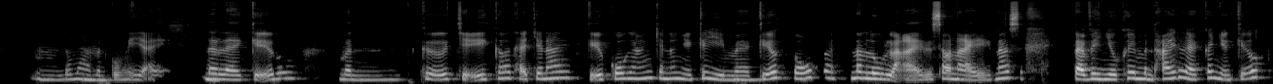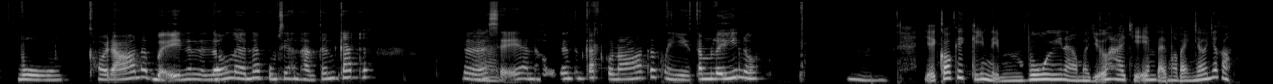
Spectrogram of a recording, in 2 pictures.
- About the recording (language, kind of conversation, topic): Vietnamese, unstructured, Bạn nghĩ ký ức ảnh hưởng như thế nào đến cuộc sống hiện tại?
- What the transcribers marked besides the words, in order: distorted speech; tapping; other background noise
